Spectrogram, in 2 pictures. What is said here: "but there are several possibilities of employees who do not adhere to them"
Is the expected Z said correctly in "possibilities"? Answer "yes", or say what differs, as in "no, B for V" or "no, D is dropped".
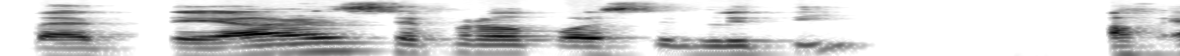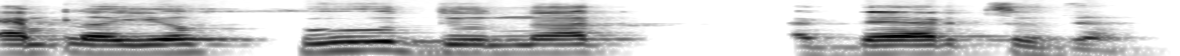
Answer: no, Z is dropped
